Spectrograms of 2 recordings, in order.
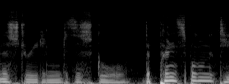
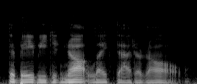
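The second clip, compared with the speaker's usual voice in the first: ordinary delivery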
